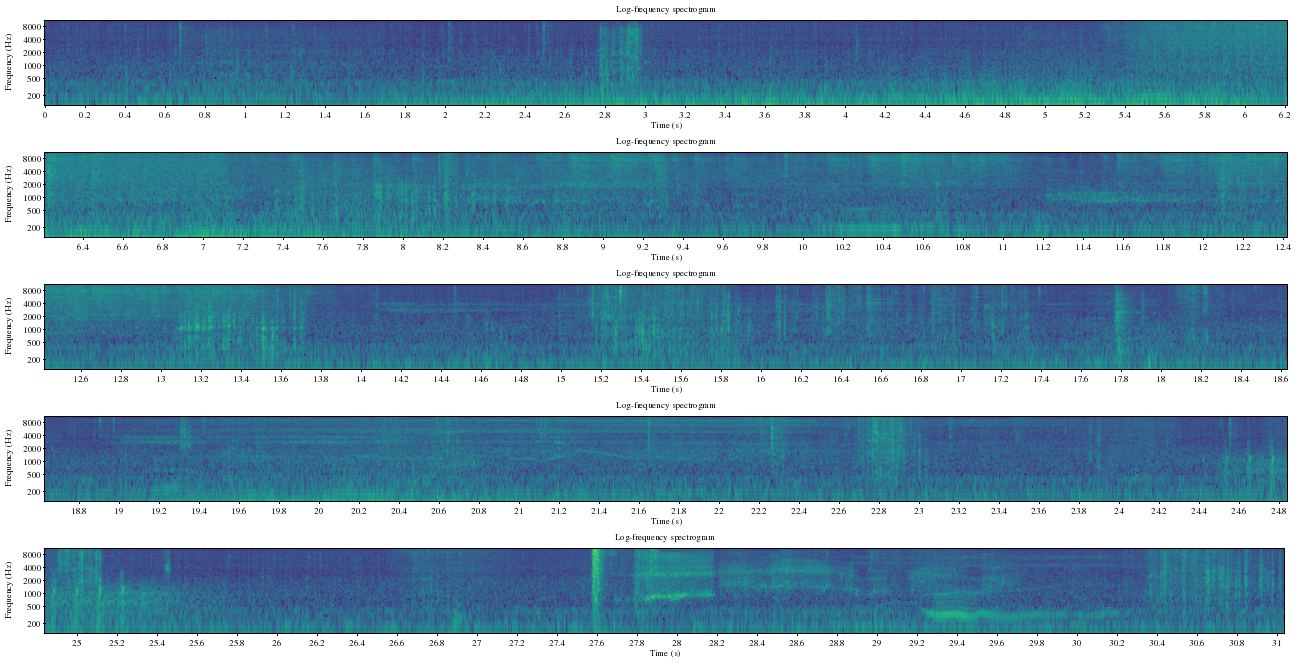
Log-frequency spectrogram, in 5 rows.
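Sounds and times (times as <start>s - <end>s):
passing vehicle rumble: 18.8s - 27.0s.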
